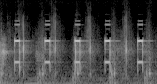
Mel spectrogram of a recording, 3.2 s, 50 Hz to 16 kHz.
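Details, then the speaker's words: Zoll AED Plus training unit during a CPR demonstration: evenly spaced electronic beeps at about 100 a minute, an adaptive metronome that monitors compressions and pushes their rate to at least 100 per minute. "the beeps act as an Adaptive metronome that monitors my compressions and tries to speed them up to at least 100 per minute good compression"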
